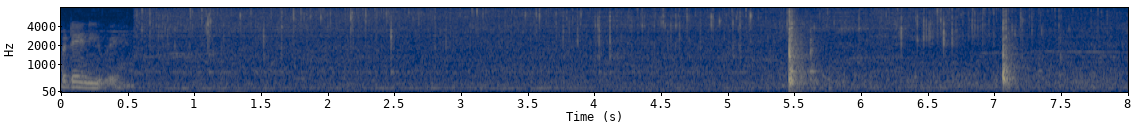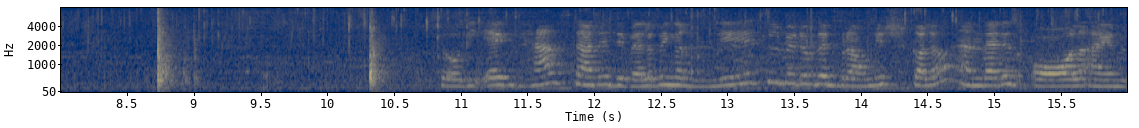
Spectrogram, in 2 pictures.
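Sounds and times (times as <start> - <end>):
eggs sizzling in oil: 0.6 - 16.0
pan knocking: 5.4 - 5.8, 7.0 - 7.2, 8.7 - 9.1, 10.3 - 10.6.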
